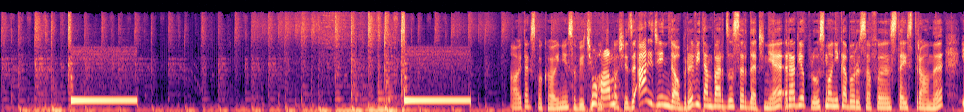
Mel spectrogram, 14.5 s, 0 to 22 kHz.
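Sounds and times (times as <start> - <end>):
rhythmic music: 0.0 - 14.4
telephone ringing tone from an outgoing call by a radio presenter: 1.0 - 2.1, 6.0 - 7.1
speech: 7.7 - 14.4.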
